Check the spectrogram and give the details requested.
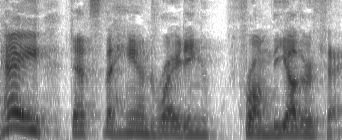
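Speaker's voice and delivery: plain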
